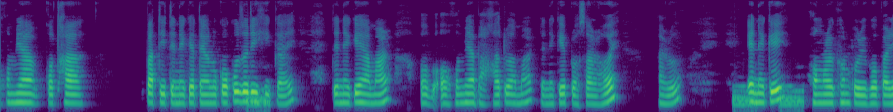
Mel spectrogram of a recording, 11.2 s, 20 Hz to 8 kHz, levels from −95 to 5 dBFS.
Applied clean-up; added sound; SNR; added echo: classical method log-MMSE.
